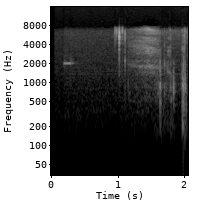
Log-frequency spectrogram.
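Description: A brief faint high electronic beep, then a click about a second in and a faint hiss that swells with a few small clicks.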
